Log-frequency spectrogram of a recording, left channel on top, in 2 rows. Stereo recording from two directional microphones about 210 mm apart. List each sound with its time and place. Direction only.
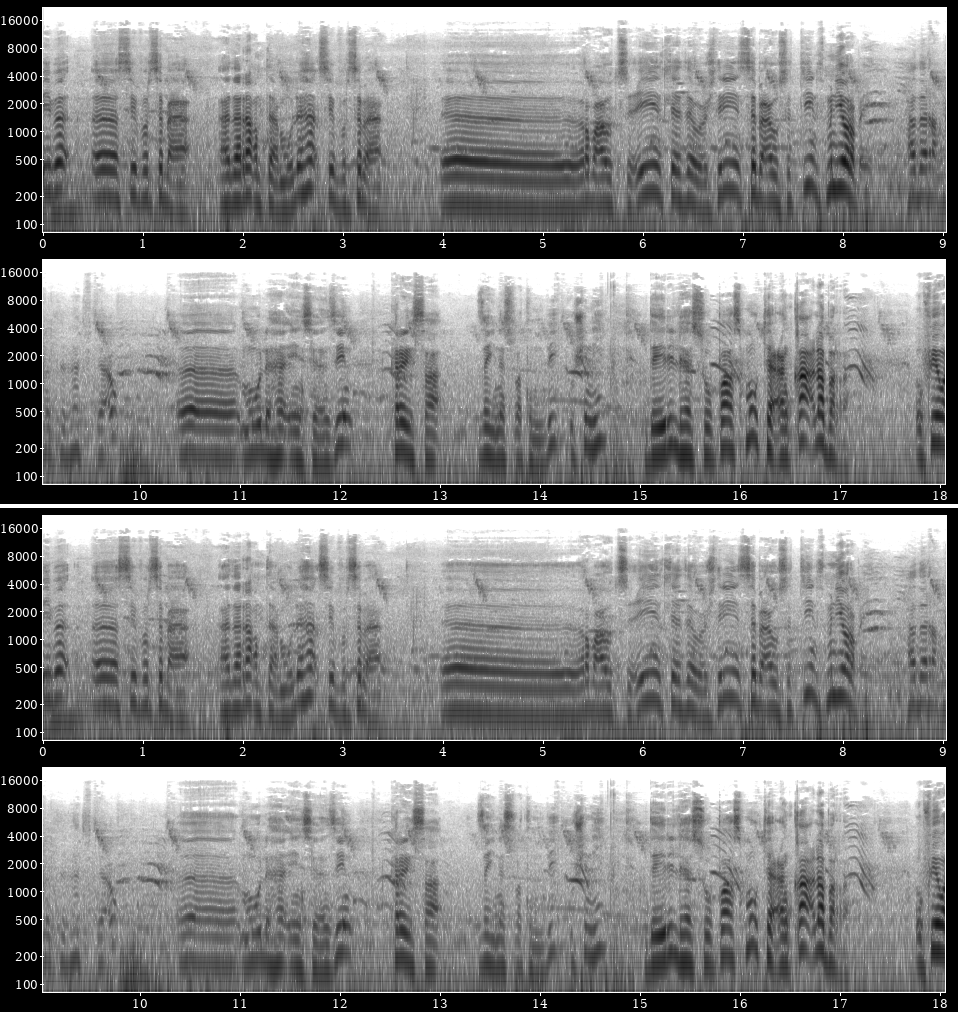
0.0 s speech: 15° right (ahead or behind)
10.4 s speech: 10° right (ahead or behind)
